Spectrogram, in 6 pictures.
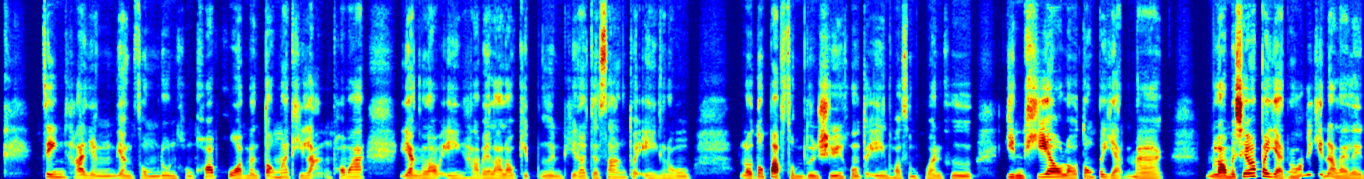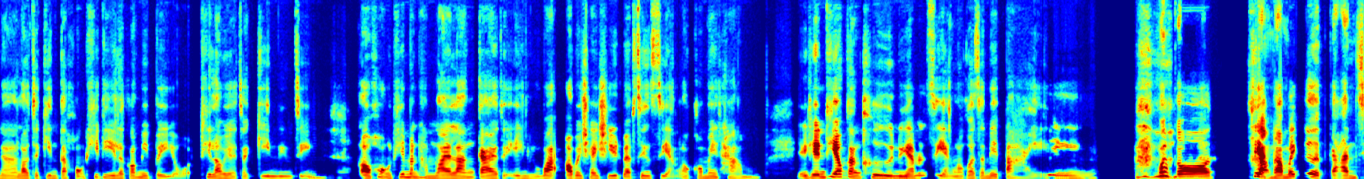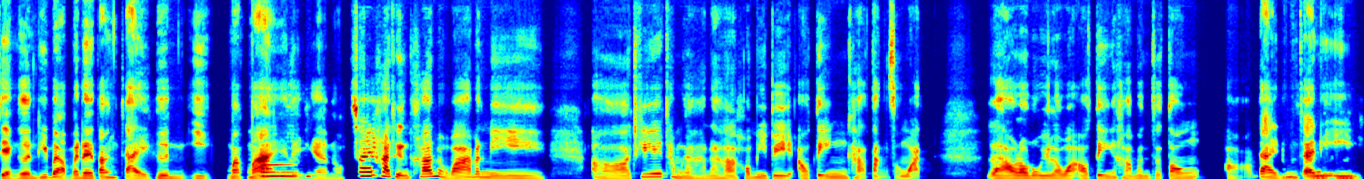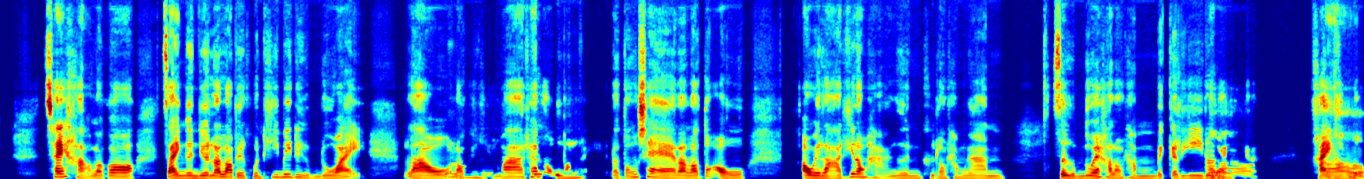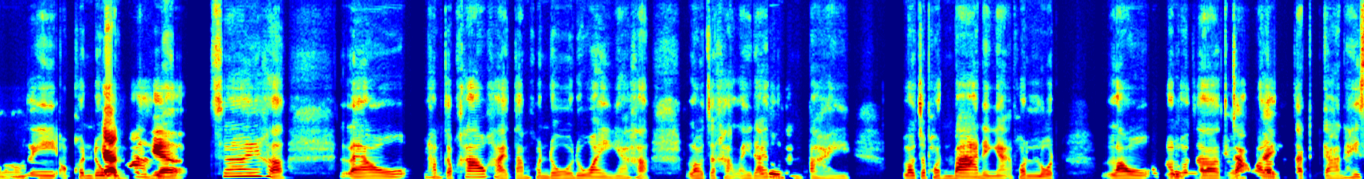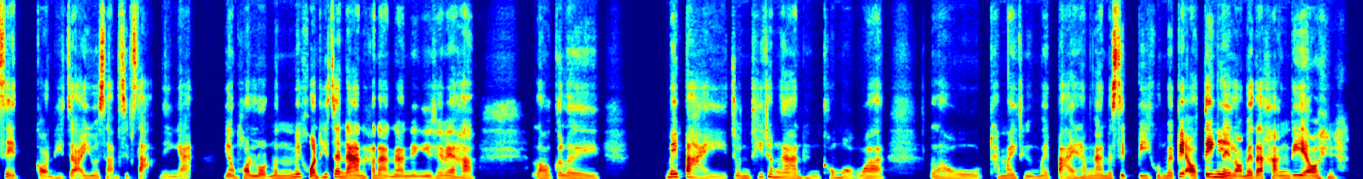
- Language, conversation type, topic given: Thai, podcast, คุณมีวิธีหาความสมดุลระหว่างงานกับครอบครัวอย่างไร?
- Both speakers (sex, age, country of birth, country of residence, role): female, 30-34, Thailand, Thailand, host; female, 35-39, Thailand, Thailand, guest
- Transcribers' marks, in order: chuckle; other background noise; unintelligible speech; laughing while speaking: "เงี้ย"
